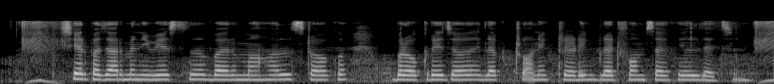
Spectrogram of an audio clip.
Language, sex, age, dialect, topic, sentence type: Maithili, female, 18-24, Eastern / Thethi, banking, statement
